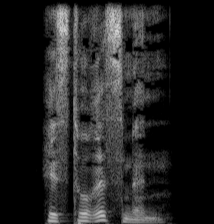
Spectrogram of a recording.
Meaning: plural of Historismus
- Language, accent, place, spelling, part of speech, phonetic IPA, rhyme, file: German, Germany, Berlin, Historismen, noun, [hɪstoˈʁɪsmən], -ɪsmən, De-Historismen.ogg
